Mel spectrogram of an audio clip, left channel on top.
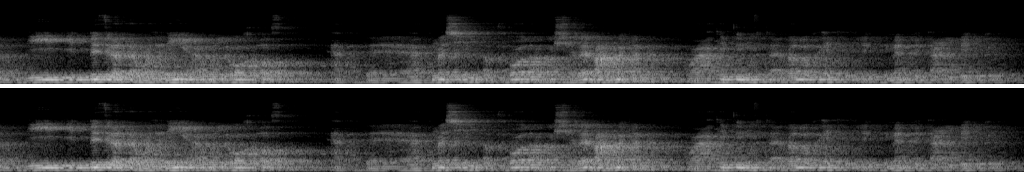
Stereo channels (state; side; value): identical; both; correlation 1.00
